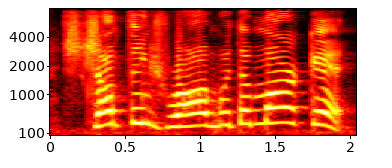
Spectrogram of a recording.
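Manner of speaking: loud, high-pitched shout; screamed warning. Acted. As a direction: scream it out as an urgent alarm. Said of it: "It's screaming".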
